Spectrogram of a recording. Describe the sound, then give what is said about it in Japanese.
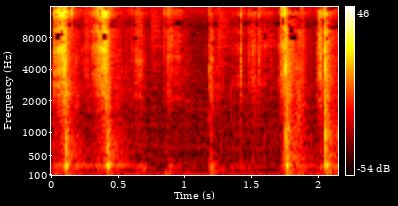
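A knife chops through lotus root on a cutting board, several crisp thuds in an uneven rhythm with softer taps between them and no talking. “半月切りでもいいですし、まあ、イチ切りちょっと大きめだったら一丁切りでもいいですし、えー、お好みのね大きさにしていただければと思います。”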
